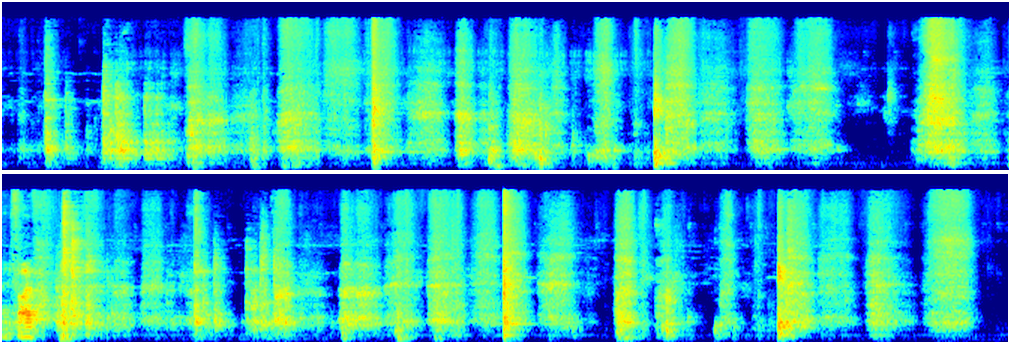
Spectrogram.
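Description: A man talks nearby, breathless and animated.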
